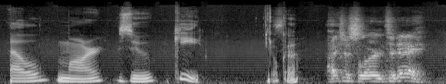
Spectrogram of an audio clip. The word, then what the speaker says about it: Elmarzouky: you spell that but when you break it down it's spelled exactly how it sounds El Mar Zuki okay I just learned today yeah elar Zuki welcome to the club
